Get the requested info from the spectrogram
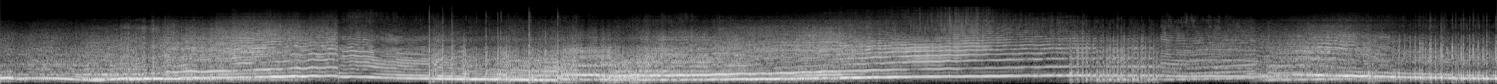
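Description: Kawasaki ZX10-R 1000cc inline-four superbike engine in a Fiat Cinquecento Proto P2 race car, revving hard on track. Its pitch climbs and falls again and again as it accelerates and lifts off, with a quick dip about a second in.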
